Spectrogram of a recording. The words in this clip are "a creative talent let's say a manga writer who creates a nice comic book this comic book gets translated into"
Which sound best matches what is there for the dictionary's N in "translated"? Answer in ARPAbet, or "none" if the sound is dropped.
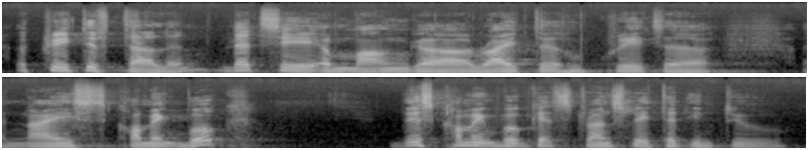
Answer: N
